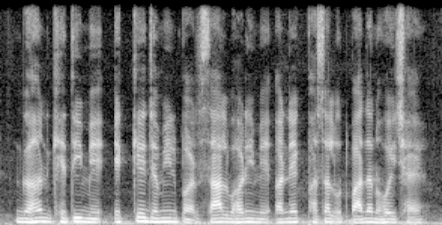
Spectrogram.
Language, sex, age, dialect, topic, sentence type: Maithili, female, 31-35, Eastern / Thethi, agriculture, statement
